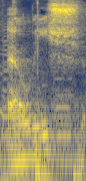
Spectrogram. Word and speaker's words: Alice: talk to his secretary Alice or they say it's pronounced Alish or something and she is seemingly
